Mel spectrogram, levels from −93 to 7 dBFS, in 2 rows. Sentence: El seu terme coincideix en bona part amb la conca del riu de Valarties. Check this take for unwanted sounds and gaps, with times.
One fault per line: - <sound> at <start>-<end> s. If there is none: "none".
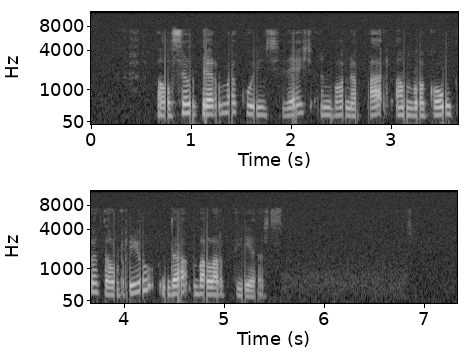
none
